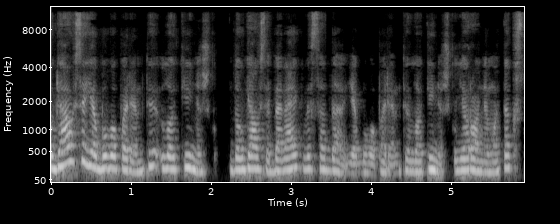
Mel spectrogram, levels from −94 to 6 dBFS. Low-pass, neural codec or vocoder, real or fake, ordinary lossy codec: 10.8 kHz; none; real; AAC, 48 kbps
